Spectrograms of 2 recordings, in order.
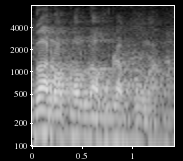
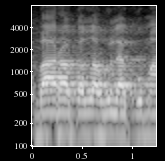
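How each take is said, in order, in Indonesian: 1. Diucapkan dengan terpaksa dan tidak senang. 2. Diucapkan dengan lepas dan gembira. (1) "doanya sama tapi bunyinya lain" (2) "doanya plong, wajahnya senyum"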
